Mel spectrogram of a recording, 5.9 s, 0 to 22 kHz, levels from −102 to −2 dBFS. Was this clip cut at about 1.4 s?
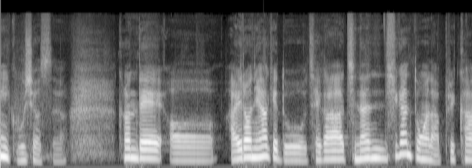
yes; 2 cuts; at 1.4 s, 2.8 s

